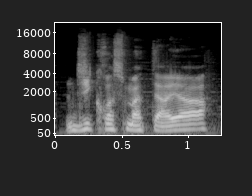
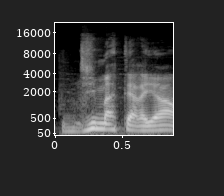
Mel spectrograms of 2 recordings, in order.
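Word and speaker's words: DXMateria: D-Cross Materia. Excusez-moi, ça se prononce D-Materia, en fait. Hein, je sais pas pourquoi je rajoute le cross. Parce qu'il y a un X au milieu. D-Materia.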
